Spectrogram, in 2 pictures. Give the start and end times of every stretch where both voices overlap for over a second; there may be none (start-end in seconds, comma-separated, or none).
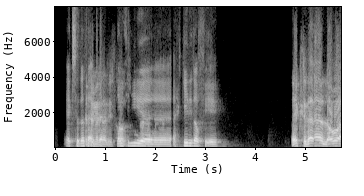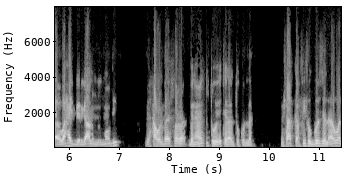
0.6-2.0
